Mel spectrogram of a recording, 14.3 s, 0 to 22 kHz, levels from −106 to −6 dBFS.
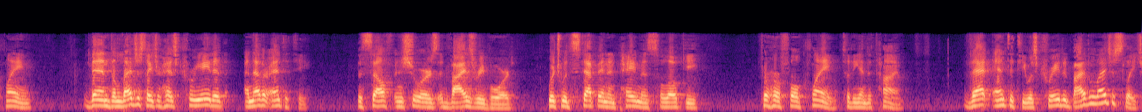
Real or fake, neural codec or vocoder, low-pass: real; none; 7.2 kHz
